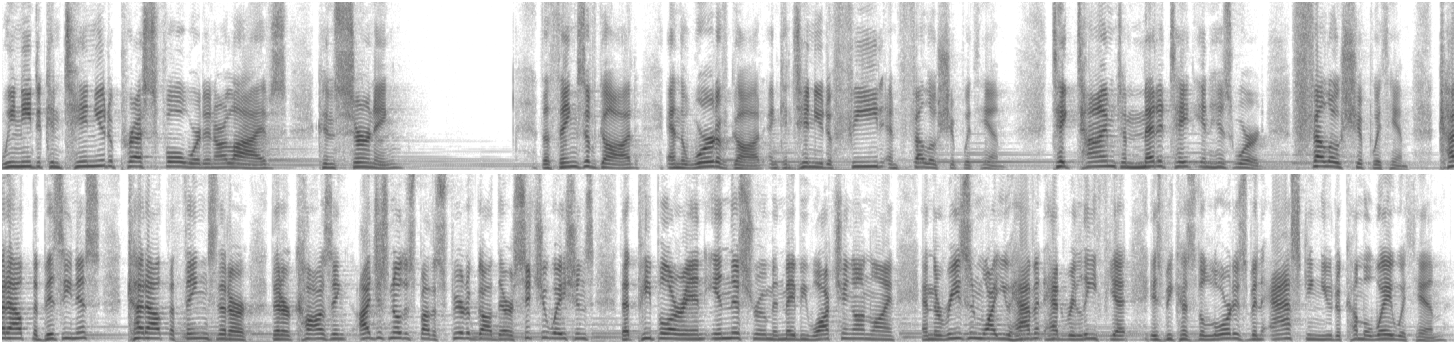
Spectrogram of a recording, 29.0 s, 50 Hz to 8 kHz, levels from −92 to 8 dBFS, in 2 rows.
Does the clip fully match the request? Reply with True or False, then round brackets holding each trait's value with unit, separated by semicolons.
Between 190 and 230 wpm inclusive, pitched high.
True (200 wpm; 200 Hz)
